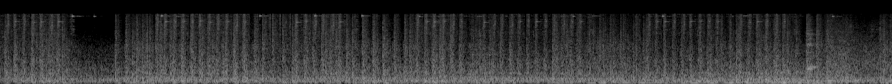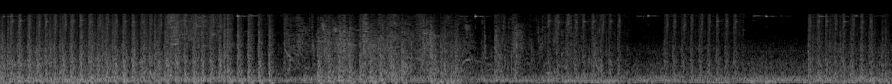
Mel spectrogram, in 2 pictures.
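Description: Automatic weapons blaze in a tactical shooter game, dense sustained bursts of machine-gun fire rattling loudly almost without pause, with a few brief lulls.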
